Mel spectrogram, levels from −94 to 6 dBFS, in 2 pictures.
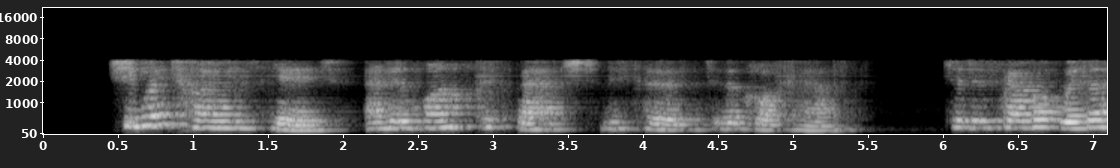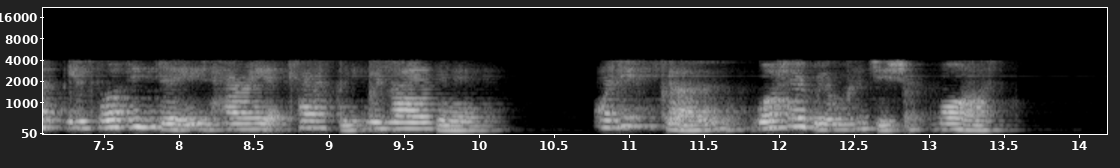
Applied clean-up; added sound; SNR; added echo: neural mask model DeepFilterNet 3.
